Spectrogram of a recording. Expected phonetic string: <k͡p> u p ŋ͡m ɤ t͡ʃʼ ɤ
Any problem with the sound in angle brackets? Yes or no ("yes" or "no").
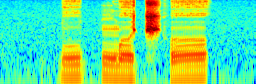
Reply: no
